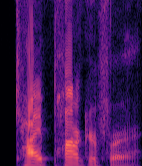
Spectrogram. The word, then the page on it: typographer: American English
